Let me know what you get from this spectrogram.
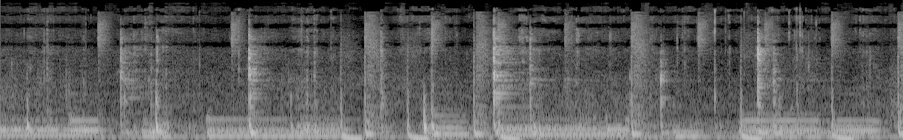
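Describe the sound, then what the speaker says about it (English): Washed mushrooms cook in an Instant Pot, sizzling steadily as a utensil stirs them, with repeated scraping and clinking against the pot. "Next, we add the washed mushrooms. We cook for a few minutes."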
